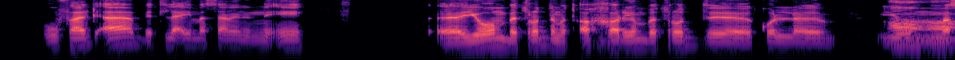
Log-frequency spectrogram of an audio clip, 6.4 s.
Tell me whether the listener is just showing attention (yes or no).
no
